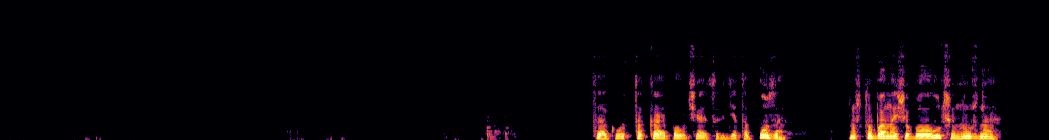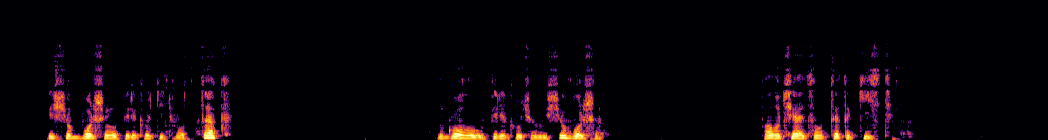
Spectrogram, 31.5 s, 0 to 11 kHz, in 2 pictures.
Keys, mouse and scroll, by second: 1.1 r, 4.8 g, 7.2 middle click, 11.4 middle click, 13.9 click, 14.4 middle click, 16.4 r, 18.5 middle click, 22.0 click, 22.6 middle click, 23.3 r, 24.5 middle click, 27.3 middle click, 28.6 click, 29.2 middle click.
